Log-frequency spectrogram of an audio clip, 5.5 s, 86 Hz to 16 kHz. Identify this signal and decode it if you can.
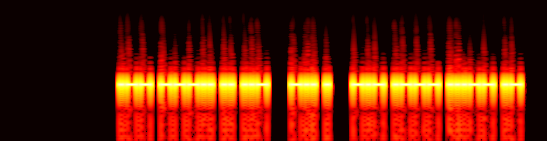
Morse code, heard as a keyed tone, about 34 wpm, 700 Hz. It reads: W8IU DE KJ3A
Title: USA Callsign DE Callsign - 4 Characters - 35wpm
